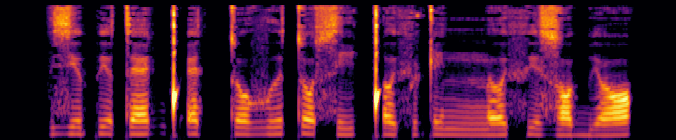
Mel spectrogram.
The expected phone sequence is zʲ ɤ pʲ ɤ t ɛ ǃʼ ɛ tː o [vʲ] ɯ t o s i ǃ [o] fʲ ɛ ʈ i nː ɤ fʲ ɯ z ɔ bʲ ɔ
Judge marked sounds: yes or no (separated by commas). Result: no, no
